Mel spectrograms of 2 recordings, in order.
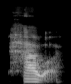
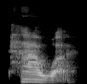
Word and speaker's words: power: to pronounce power okay so power is pronounced with quite a heavy W sound so power power now in the American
